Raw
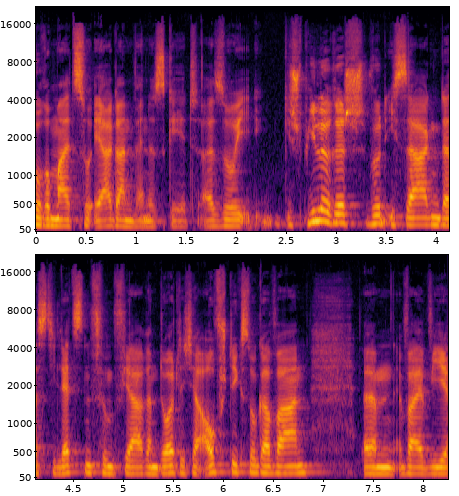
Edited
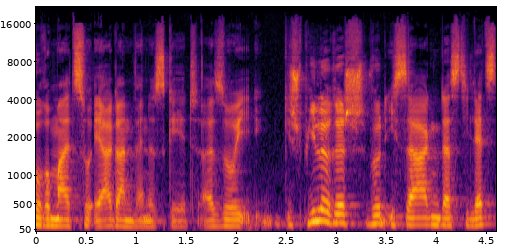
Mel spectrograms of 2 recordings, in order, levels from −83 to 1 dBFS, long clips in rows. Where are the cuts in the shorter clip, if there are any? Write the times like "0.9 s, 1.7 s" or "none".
none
